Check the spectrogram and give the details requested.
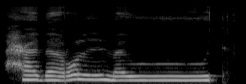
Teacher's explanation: Ra is heavy because of having fatha on top of it.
